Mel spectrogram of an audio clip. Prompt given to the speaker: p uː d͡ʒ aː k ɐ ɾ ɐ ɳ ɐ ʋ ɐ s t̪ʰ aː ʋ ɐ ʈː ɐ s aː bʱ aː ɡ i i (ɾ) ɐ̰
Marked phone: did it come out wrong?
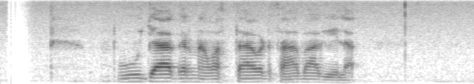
yes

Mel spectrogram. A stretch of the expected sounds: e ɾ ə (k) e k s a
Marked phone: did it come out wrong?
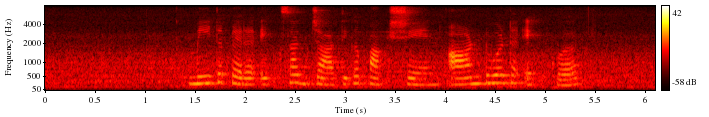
yes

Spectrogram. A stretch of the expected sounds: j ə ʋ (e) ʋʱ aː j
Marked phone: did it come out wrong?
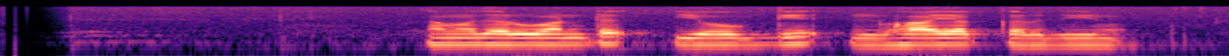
yes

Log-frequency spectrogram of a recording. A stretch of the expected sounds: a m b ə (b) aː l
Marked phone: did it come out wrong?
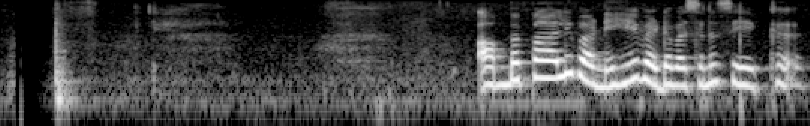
yes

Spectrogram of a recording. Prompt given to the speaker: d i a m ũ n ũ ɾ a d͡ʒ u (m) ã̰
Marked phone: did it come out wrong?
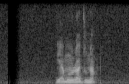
yes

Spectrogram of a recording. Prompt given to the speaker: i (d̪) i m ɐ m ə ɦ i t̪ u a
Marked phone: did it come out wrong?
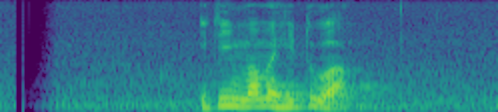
yes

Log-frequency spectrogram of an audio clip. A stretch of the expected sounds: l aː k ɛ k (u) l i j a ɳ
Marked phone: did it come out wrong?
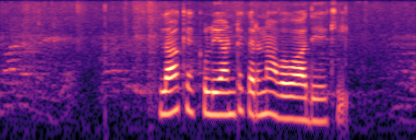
no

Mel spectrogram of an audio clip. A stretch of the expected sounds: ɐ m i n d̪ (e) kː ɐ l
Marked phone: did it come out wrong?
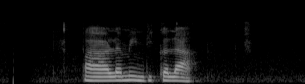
yes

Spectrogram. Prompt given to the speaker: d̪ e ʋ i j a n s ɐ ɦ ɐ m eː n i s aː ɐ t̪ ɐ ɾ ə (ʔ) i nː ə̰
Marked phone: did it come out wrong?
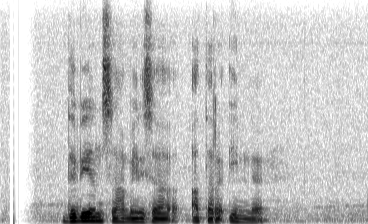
no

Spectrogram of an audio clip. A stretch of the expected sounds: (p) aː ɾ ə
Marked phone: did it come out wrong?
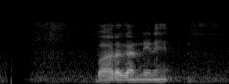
yes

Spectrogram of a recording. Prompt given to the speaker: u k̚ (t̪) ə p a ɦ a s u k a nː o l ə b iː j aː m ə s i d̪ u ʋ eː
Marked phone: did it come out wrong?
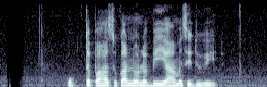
no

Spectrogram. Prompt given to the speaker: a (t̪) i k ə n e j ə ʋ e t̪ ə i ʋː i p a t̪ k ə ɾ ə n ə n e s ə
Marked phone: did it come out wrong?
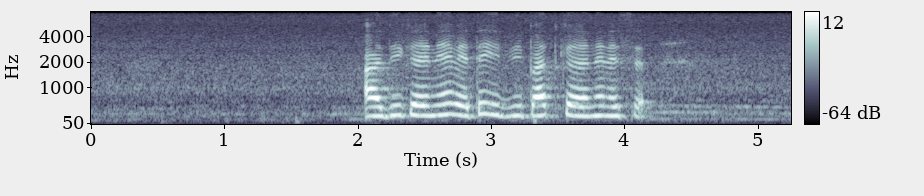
yes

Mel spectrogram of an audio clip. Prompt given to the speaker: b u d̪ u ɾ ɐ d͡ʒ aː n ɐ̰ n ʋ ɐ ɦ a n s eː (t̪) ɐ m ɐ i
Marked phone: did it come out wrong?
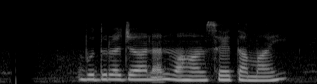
no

